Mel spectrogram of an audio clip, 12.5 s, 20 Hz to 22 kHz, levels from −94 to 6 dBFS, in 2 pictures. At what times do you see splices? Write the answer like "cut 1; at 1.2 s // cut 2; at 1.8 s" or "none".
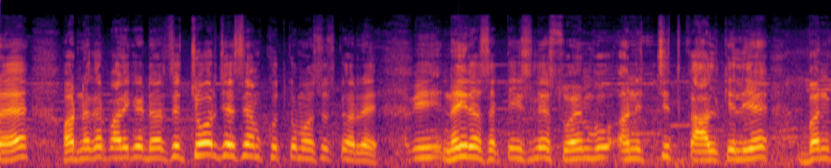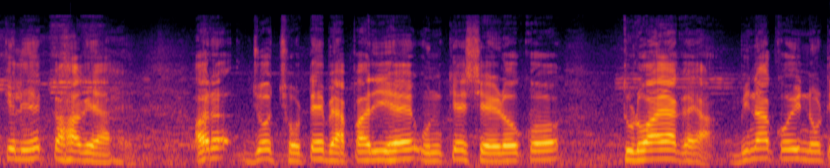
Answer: cut 1; at 3.1 s // cut 2; at 7.8 s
